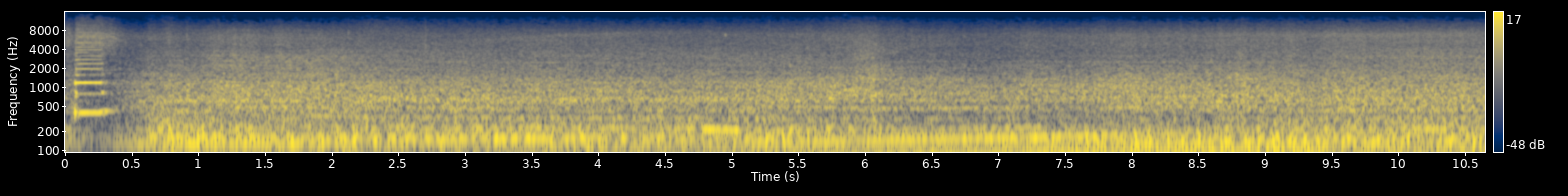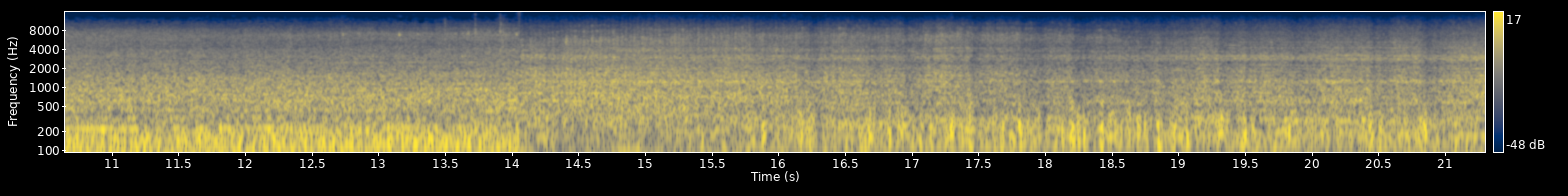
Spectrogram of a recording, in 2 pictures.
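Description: Heavy truck engine running steadily under way, heard from inside the cab with tyre and road noise. About fourteen seconds in the engine hum drops away, leaving a rougher, even rush of traffic noise.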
